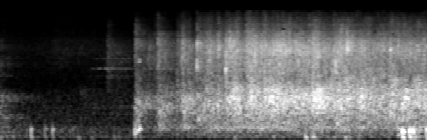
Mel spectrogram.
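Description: Congregation applauding, starting suddenly about a second and a half in and continuing steadily.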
